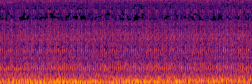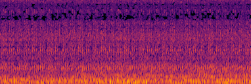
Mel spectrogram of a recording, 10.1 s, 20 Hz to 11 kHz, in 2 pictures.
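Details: Toyota Hiace common-rail diesel with vibration, low power and check engine codes P0400/P0406 for EGR malfunction: loud idle with a lumpy, shaking clatter that never settles into an even beat, attributed to the EGR valve fault.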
